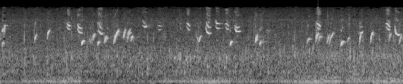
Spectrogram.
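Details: By a waterfall with water drops, a goldfinch gives scattered high, bright chirps and short twittered notes, spaced irregularly across a few seconds with quieter gaps between bursts.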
